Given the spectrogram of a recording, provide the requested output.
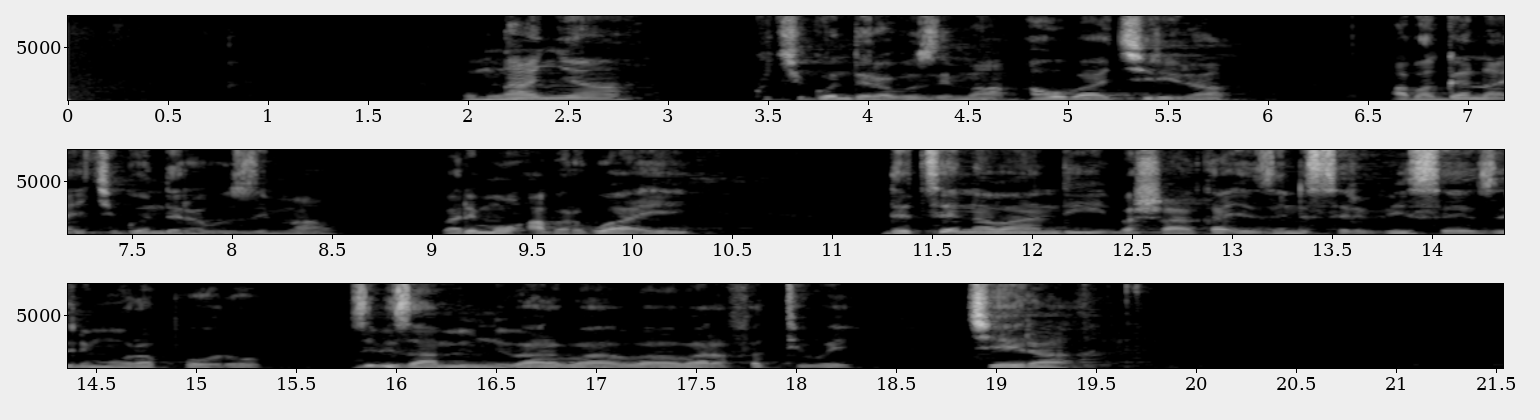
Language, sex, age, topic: Kinyarwanda, male, 18-24, health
